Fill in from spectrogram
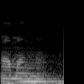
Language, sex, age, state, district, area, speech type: Tamil, male, 18-30, Tamil Nadu, Erode, urban, spontaneous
